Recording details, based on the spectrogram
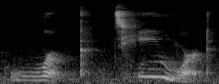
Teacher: close your lips for the M team round your lips work bring your tongue all the way back for the r and then finish with the k sound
